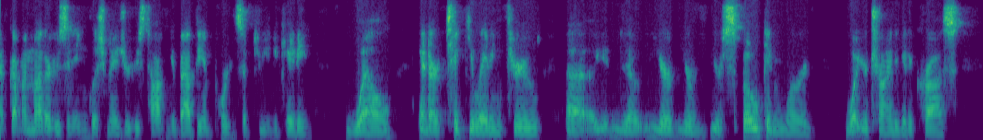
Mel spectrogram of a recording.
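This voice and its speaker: Talking very fast in an animated tone, a man with a slight Texas accent keeps a medium pitch. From Texas, Dallas. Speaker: sales expert and entrepreneur. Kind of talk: podcast interview. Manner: articulate, animated.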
